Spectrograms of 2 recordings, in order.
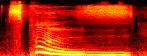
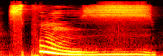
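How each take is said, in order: No difference in how they are said.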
